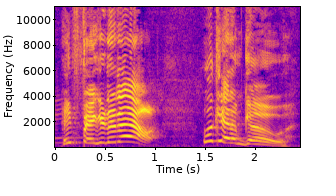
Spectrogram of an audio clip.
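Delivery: high, thrilled exclamation; excited cheer. Real, not acted. Player watching the Titan come through, excited cheer. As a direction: cheer him on, pitch way up.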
